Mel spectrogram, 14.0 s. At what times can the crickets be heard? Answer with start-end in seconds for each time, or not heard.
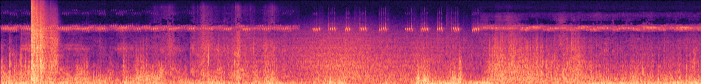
0.0-13.9.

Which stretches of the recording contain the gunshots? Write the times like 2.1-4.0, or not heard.
0.6-1.1.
